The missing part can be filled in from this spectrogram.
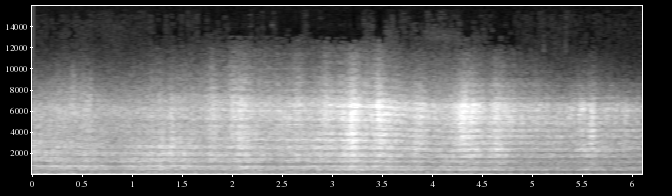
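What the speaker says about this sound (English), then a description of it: "Definitely the loudest aircraft of all of them." A loud airliner in Festival of Creativity livery lands at London Heathrow, its engine roar broad and steady, easing off slightly as it passes.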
